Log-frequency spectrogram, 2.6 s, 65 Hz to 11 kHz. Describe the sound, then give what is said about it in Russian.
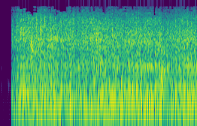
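Pneumatic jackhammers pound at a pre-revolutionary building being demolished at 3 Degtyarny Lane in central Moscow, Russia, in a dense, rapid, continuous rattle that starts abruptly and stays loud and steady throughout, with no voices. “Работают отбойные молотки, кроме пневмотехники, рабочие вовсю используют кувалды, ломы.”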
